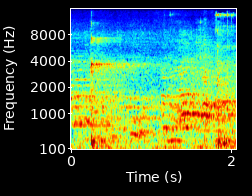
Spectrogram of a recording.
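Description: A woman jumps onto a wooden box with a dull thud.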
